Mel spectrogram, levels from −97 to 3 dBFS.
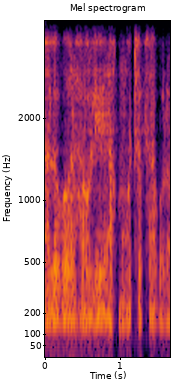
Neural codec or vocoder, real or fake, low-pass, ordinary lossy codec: vocoder, 22.05 kHz, 80 mel bands, HiFi-GAN; fake; 3.6 kHz; Opus, 64 kbps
